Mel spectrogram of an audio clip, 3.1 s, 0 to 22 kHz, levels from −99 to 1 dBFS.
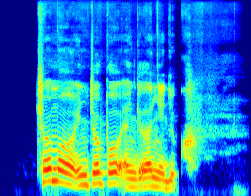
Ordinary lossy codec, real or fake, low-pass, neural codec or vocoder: none; fake; none; vocoder, 44.1 kHz, 128 mel bands, Pupu-Vocoder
